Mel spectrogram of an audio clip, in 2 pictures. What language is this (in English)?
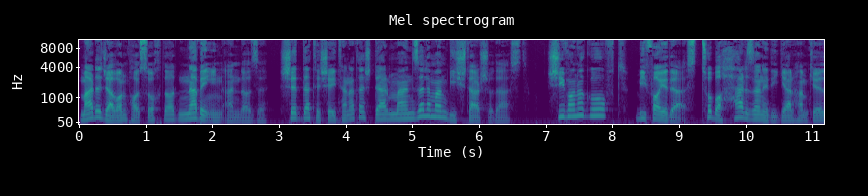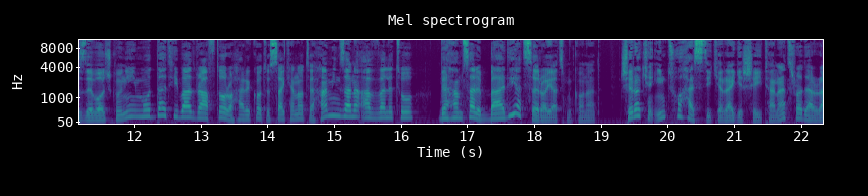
Persian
